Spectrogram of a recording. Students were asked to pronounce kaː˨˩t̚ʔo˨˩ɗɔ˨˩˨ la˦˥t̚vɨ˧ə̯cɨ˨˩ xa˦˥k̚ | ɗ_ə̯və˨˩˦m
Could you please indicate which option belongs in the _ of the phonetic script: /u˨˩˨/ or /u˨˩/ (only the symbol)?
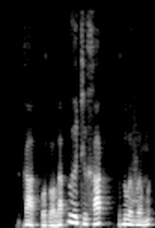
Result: u˨˩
